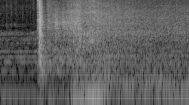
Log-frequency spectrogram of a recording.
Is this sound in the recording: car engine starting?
yes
